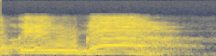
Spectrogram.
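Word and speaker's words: क्लीं: की मात्रा और बिंदी, उसका उच्चारण होगा क्लीन गा। गा की ध्वनि निकलेगी पीछे। आप अंग बोलो, यहाँ स्ट्रोक लगता है, अंग बोलो।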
